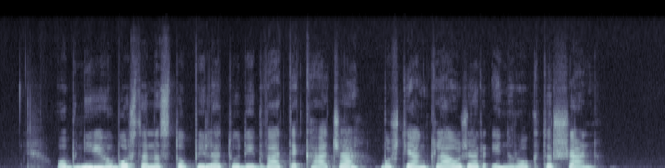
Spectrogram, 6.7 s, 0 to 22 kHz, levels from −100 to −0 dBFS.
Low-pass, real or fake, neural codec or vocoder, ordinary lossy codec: 19.8 kHz; fake; vocoder, 44.1 kHz, 128 mel bands every 512 samples, BigVGAN v2; none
